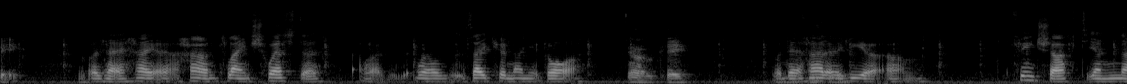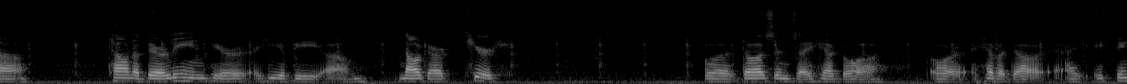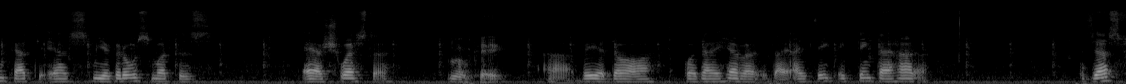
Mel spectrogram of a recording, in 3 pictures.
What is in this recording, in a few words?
central wisconsin platt, low german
